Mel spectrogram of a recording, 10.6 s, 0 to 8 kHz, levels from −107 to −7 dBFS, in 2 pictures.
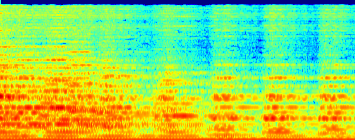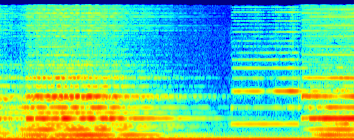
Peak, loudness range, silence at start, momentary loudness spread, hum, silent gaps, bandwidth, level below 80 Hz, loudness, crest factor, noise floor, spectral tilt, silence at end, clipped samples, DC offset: -4 dBFS; 8 LU; 0 s; 18 LU; none; none; 7.4 kHz; -40 dBFS; -23 LUFS; 18 dB; -47 dBFS; -5.5 dB/octave; 0 s; under 0.1%; 4%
